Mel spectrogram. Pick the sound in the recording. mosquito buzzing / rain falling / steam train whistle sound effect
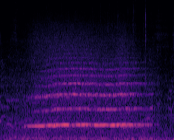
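steam train whistle sound effect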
